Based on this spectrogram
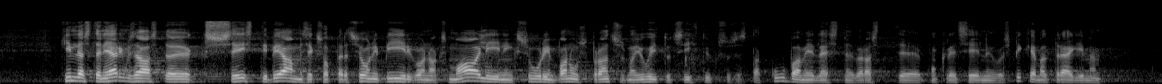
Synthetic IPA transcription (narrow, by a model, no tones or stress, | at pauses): kind̪lɑst̪ionjærɡ̥̚mis̬e̞ɑːst̪ɑyekse̞ːst̪ipe̞ɑmise̞kso̞pːˑe̞ɾɑt̪sio̞ːnʲipiːrɡo̞nːɑksmɑːlʲiniŋɡ̥suːɾimpɑnusprɑnt̪susmɑjuɦit̪ːˑud̪̥siht̪yksuse̞st̪ɑkːuːbɑmilːest̪me̞pæɾɑst̪ko̞ŋkre̞ːt̪seːlnejuːɾespikːˑe̞mɑlt̪ræːɡ̥ime̞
